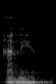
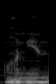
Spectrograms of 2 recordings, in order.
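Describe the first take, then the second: First: The first vowel is an open 'uh' sound. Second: The first vowel is a rounded 'oh' sound. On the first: The speaker calls it right. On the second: The speaker calls it wrong. "ओनियन नहीं"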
